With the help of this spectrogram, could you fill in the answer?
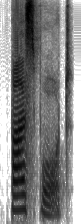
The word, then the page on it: passport: Indian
